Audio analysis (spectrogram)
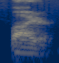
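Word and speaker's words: Bayer: one com for Bryce his last name is pronounced fire not Vader and it is interesting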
